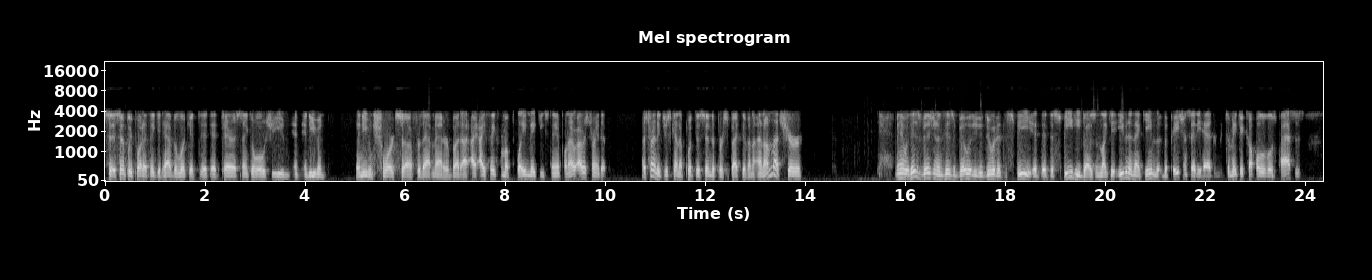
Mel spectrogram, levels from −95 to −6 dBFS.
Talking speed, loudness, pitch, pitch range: 220 wpm, -29 LUFS, 115 Hz, 95-145 Hz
